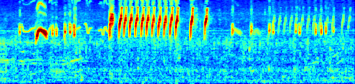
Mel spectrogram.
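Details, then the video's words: Silver-eared mesia singing, a recording meant for luring and training caged birds: one bright looping whistle, then a fast dry chatter of about a dozen even notes, trailing into softer scattered chips. "pancingan dan masteran suara burung pancawarna"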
